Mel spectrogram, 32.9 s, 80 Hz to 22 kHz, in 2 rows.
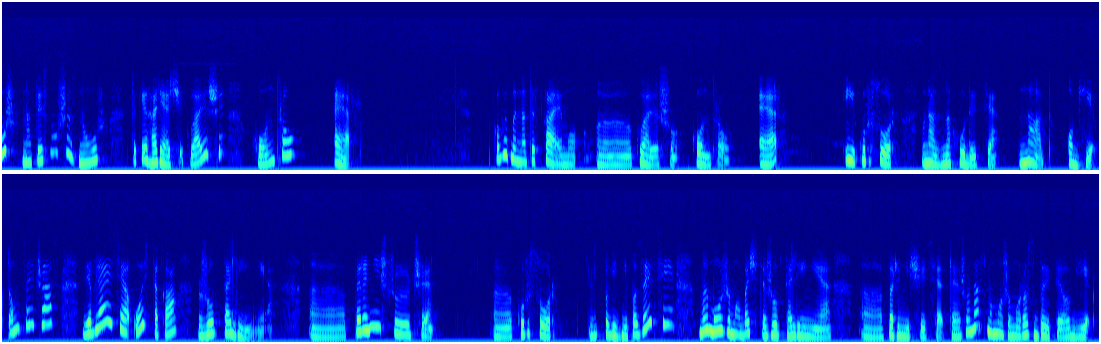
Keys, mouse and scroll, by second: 4.9 ctrl+r, 5.4-6.6 ctrl+r, 11.4 ctrl+r.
